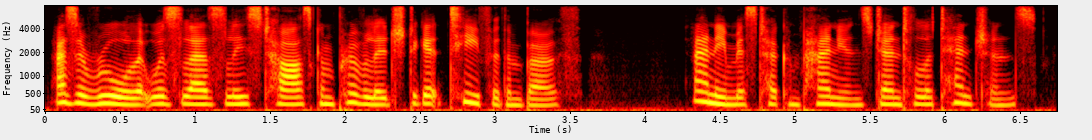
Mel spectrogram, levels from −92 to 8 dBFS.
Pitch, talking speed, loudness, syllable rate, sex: 205 Hz, 185 wpm, -19 LUFS, 5.5 syllables/s, female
